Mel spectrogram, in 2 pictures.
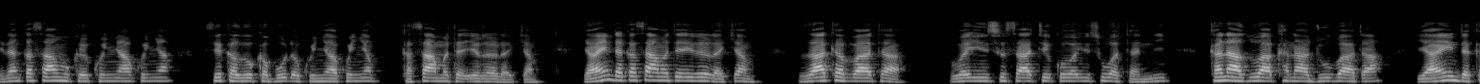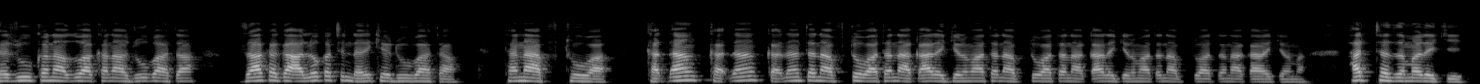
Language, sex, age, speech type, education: Hausa, male, 46-60, spontaneous, tertiary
